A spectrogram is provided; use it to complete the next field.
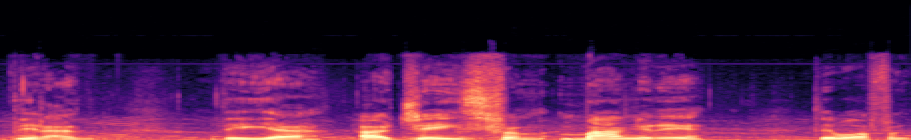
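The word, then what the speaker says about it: Māngere: know the og's from mangere they often call it mangry but anyway we won't be because that's not the way that the maori word is pronounced number 10 on the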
